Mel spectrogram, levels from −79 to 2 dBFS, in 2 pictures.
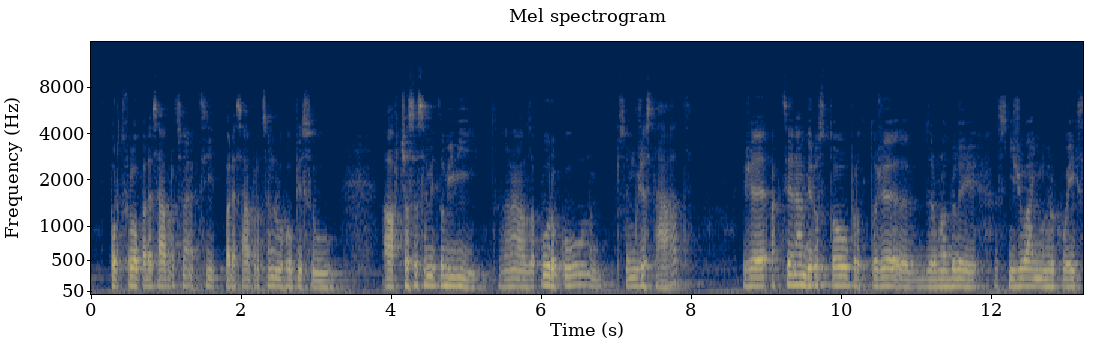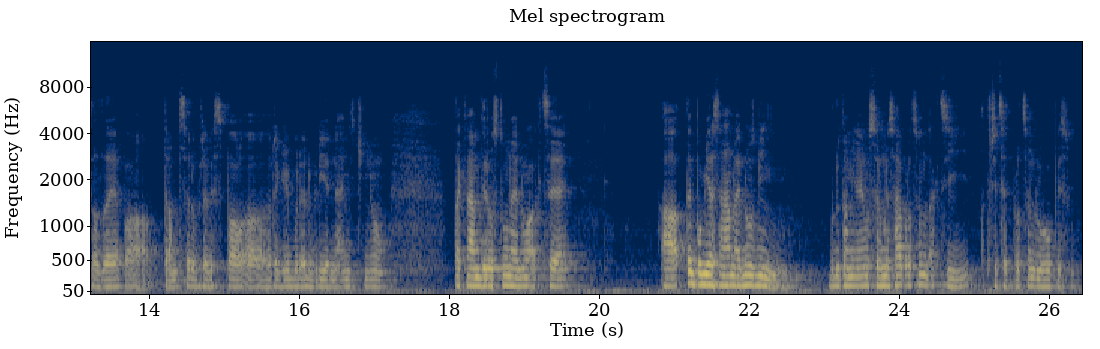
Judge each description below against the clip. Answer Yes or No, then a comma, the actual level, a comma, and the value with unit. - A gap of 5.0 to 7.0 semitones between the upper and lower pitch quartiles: No, narrow, 2.4 semitones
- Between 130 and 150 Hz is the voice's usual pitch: No, low, 120 Hz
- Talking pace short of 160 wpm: Yes, average, 145 wpm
